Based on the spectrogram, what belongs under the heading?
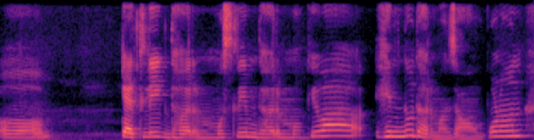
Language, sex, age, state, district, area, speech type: Goan Konkani, female, 30-45, Goa, Quepem, rural, spontaneous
